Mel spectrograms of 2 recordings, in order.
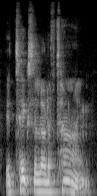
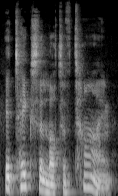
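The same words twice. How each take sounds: First: The small words are reduced to weak forms. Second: The small words are said in full form.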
